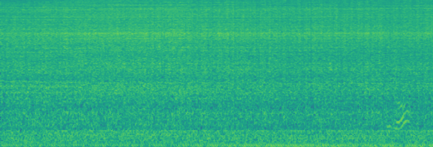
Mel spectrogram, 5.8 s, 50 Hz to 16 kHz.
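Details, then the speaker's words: Turbo Nova V8: steady, even idle sitting high, about 1200 rpm, because carburetor T-slots are opened up for a big motor; closing them would probably give roughly 800-900 rpm. "and I can't get the idle down in the lower because I got the T slots open up for a big motor"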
